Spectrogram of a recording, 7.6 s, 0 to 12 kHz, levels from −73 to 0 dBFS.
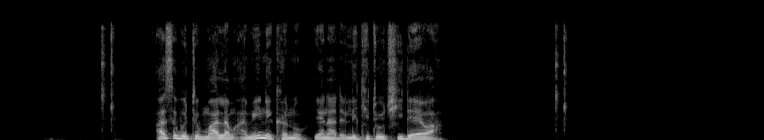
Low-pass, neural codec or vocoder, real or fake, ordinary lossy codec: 9.9 kHz; none; real; none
